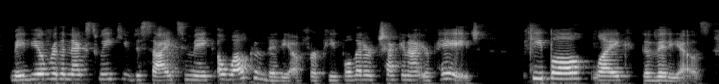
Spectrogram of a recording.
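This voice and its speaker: It is an ordinary speaking voice. The pace is moderate. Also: woman. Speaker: fitness coach. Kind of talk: tutorial.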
